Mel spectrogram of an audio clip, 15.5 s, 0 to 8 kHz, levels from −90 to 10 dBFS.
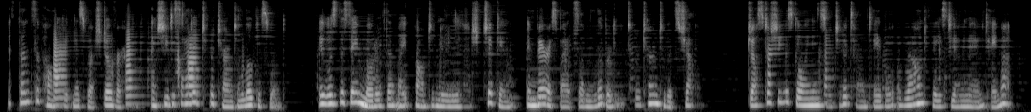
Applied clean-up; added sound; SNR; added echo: neural mask model DeepFilterNet 3.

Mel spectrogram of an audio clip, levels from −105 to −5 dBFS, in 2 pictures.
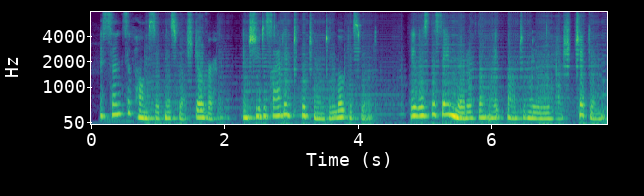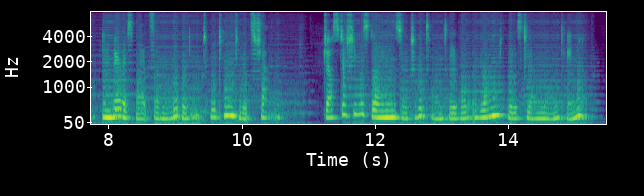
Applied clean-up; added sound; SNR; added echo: neural separator model SepFormer DNS4.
